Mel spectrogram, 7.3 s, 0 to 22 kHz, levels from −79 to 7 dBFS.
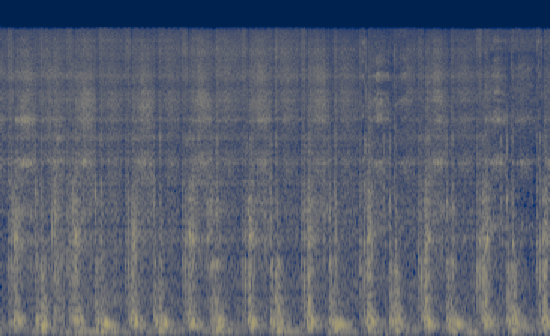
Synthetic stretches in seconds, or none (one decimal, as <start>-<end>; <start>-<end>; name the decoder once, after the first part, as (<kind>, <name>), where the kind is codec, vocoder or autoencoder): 0.0-4.8 (autoencoder, DAC-VAE); 5.4-6.5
